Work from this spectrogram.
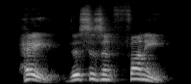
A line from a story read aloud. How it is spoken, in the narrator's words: yelled into the darkness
